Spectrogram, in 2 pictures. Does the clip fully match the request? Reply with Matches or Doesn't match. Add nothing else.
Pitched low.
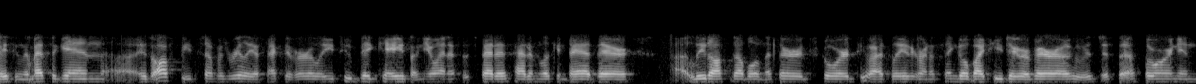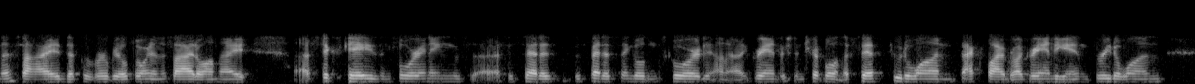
Matches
